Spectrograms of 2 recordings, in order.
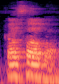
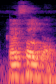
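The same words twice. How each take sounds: The two takes are said the same way.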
